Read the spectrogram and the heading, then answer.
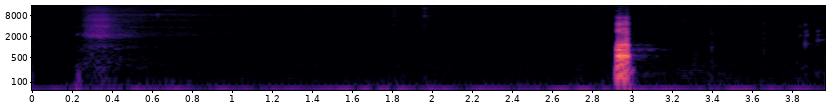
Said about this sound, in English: I hear dogs. I don't know what he is barking about, but I cannot go upstairs to find out.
